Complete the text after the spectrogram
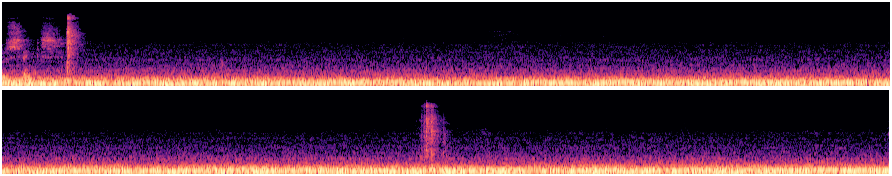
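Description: A jet engine rumbles with a steady low drone.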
